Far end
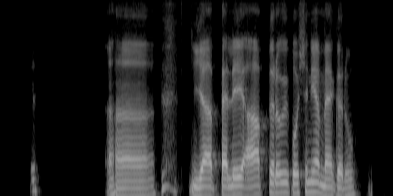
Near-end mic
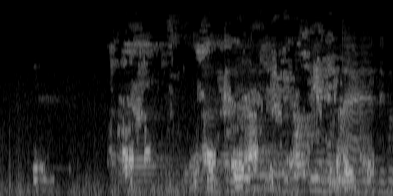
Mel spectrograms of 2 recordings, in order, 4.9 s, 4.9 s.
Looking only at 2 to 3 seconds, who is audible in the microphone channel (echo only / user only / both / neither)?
both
